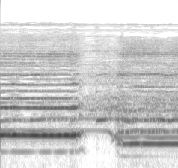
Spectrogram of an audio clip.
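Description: Multitracked female vocals in harmony, holding sustained notes as a chord. The chord stops about a second in and comes back on a new chord half a second later.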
